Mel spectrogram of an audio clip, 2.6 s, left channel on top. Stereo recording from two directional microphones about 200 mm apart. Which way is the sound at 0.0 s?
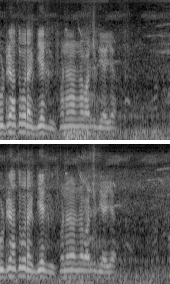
35° left (ahead or behind).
